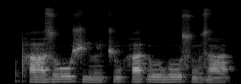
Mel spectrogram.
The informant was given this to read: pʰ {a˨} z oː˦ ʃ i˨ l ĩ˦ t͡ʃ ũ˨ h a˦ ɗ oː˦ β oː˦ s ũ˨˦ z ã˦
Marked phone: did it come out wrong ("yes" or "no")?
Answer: yes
